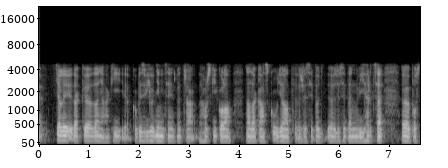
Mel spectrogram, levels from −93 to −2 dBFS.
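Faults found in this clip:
No faults found in this call and media quality review; the room noise sits about 40 dB below the speech.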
